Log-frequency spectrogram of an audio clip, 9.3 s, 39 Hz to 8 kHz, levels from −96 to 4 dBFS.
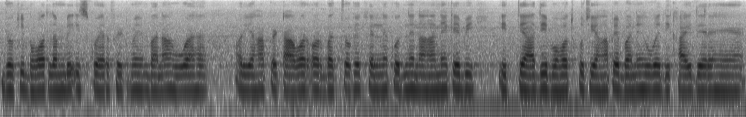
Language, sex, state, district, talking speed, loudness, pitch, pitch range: Hindi, male, Chhattisgarh, Raipur, 210 wpm, -16 LUFS, 135 Hz, 135-140 Hz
